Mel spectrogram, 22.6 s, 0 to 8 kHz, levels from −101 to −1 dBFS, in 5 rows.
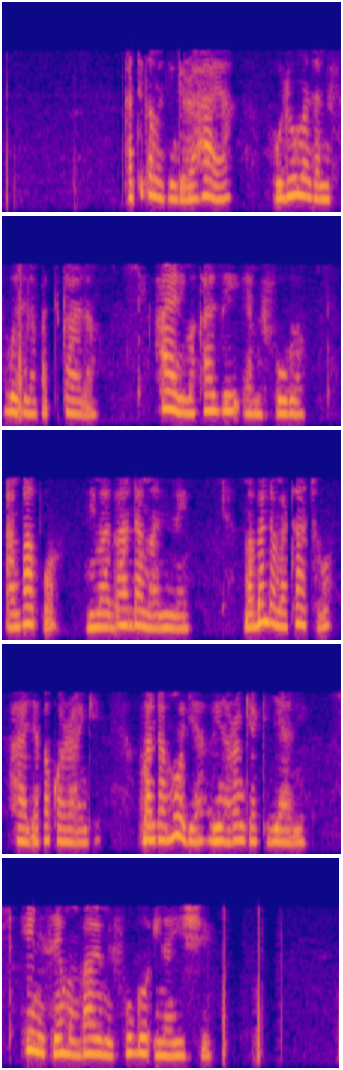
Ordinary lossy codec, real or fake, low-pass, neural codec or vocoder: AAC, 16 kbps; fake; 7.2 kHz; vocoder, 22.05 kHz, 80 mel bands, Vocos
